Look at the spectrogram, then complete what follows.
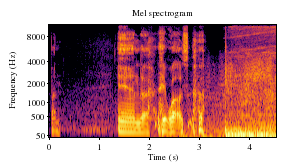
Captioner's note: chuckles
